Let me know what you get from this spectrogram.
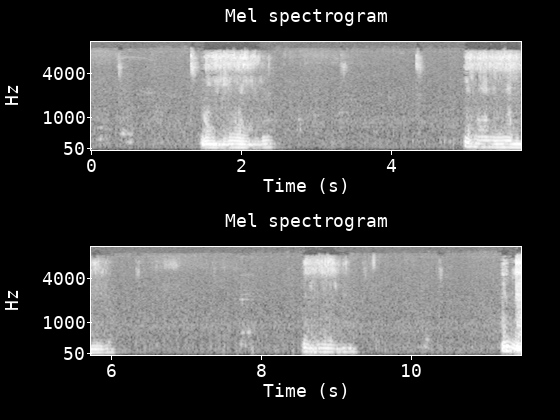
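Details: Sleeping pet cat snoring indoors: three loud, low, rumbling snores with a harmonic buzz and an airy hiss, each about a second long, spaced roughly three seconds apart, with quiet pauses between breaths.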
